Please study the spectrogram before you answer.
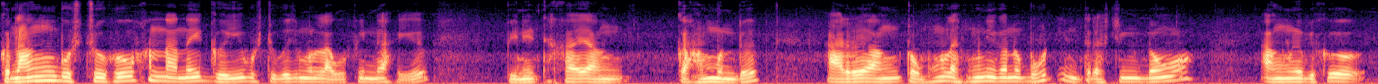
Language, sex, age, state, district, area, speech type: Bodo, male, 45-60, Assam, Udalguri, rural, spontaneous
